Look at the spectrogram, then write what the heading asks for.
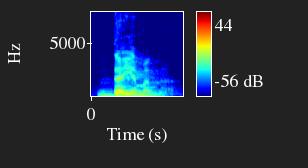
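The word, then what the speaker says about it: daemon (δαίμων): But the Greek word that we get this word from is pronounced daemon.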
